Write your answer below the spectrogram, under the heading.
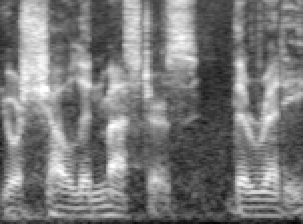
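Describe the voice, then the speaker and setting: Slow-paced and very deep, a man's put-on character voice sits over clear background noise, his pitch very low and his pace fairly slow. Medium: video game. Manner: grave, suspicious.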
